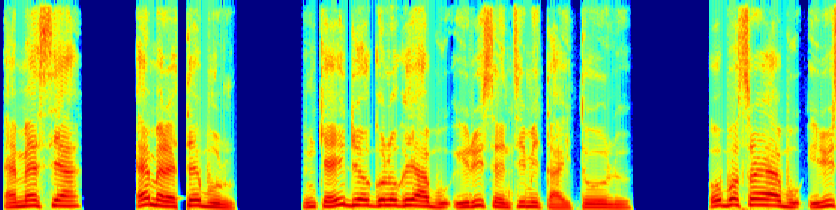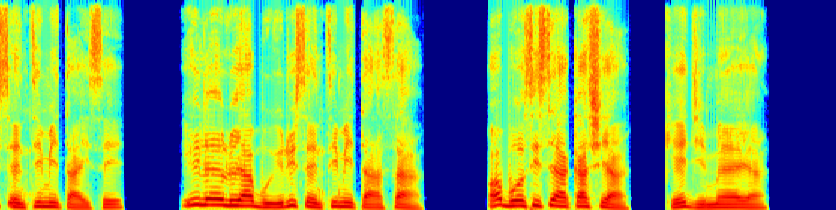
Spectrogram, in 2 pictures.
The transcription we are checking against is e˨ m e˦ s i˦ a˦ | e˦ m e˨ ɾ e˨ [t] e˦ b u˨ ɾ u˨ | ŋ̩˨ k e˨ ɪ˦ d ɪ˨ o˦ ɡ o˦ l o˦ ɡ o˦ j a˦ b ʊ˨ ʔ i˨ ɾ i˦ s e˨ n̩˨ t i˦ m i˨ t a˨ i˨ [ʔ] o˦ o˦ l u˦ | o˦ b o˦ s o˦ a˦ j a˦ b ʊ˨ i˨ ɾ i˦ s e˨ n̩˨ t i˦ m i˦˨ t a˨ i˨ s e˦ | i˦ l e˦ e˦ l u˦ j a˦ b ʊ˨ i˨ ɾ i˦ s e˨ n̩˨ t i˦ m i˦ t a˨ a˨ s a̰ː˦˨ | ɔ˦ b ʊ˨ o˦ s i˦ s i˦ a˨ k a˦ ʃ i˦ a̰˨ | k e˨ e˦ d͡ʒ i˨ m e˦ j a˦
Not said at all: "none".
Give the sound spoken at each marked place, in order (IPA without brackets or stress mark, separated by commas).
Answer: t, t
